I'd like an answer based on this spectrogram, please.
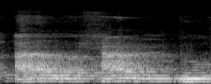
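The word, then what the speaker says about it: الحمد: Al lam itu bukan qalqalah, maka tidak dibaca al. Ini masih kadang-kadang ada yang bacanya alham. Al tahan satu harokat. Al apa namanya? Ditahan satu harokat ya. Tidak mantul juga tidak tertahan selalu lama.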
